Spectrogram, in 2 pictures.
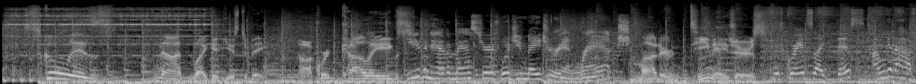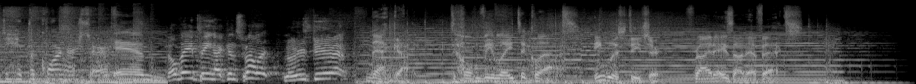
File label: Promo Sitcom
